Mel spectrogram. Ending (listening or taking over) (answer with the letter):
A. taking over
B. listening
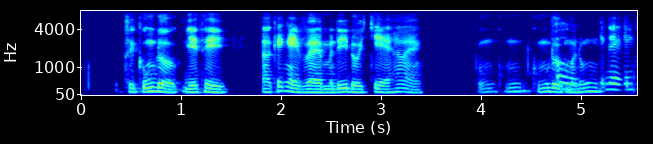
A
